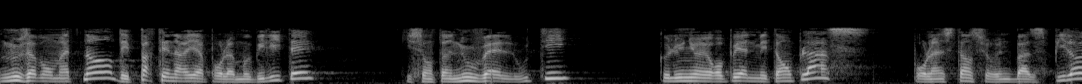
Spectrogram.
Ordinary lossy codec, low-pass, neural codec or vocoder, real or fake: none; 5.4 kHz; none; real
